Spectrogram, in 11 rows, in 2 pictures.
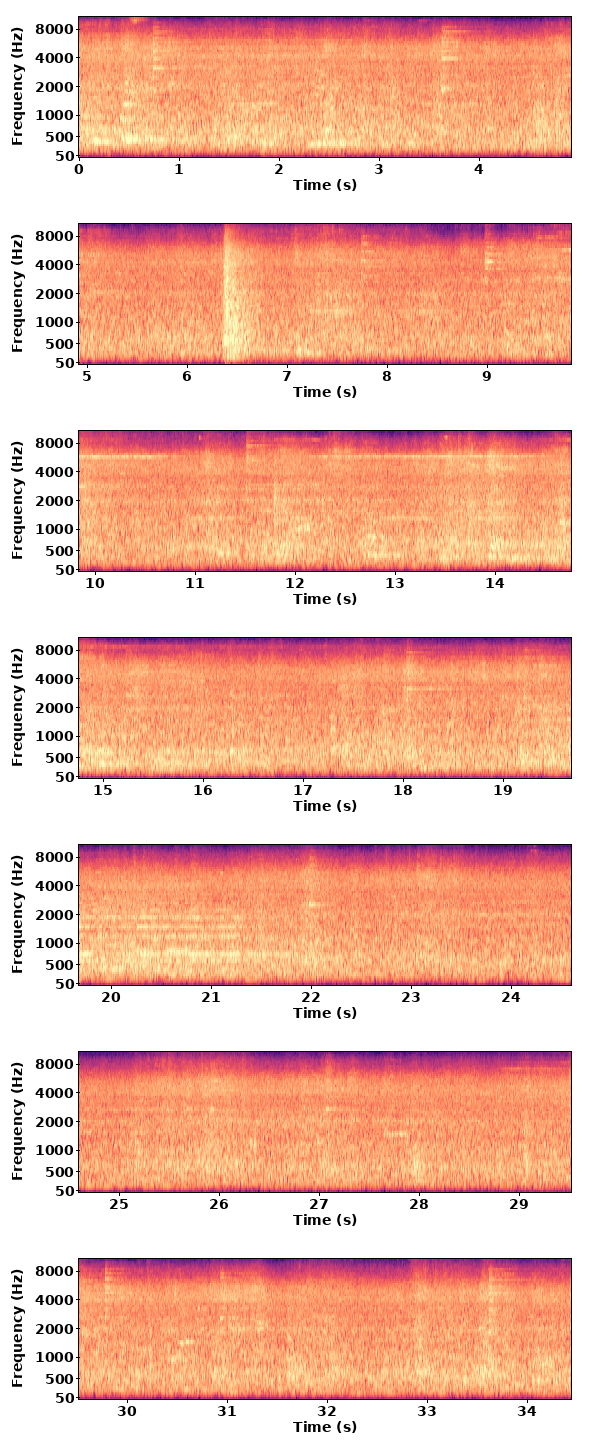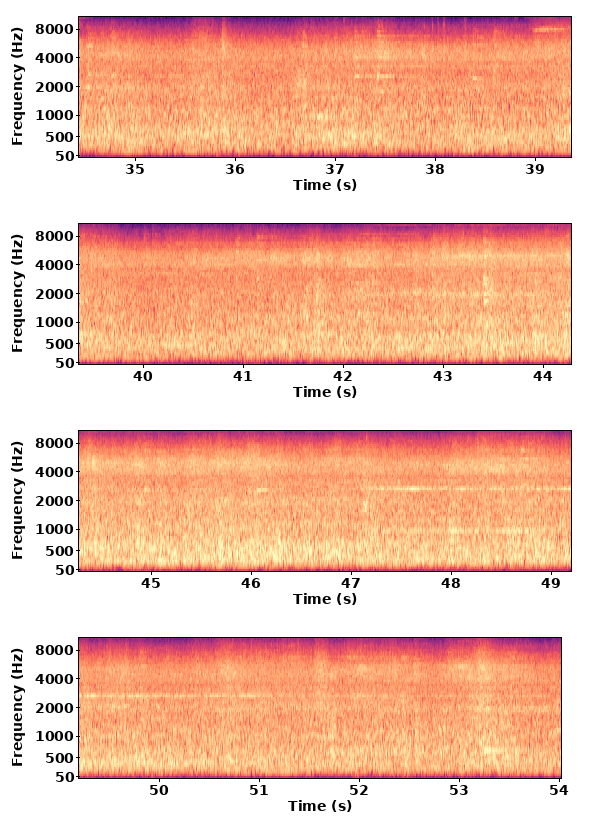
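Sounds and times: freight cars rumbling on rails: 0.0s - 54.0s
high wheel squeal: 9.2s - 15.9s, 45.6s - 52.4s
faint rail clacks: 29.0s - 50.9s.

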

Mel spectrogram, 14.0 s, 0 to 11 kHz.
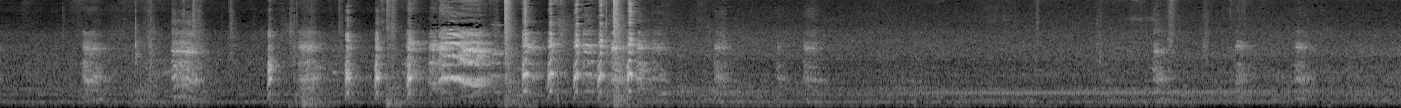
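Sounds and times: chicken squawking and clucking: 0.8s - 8.4s, 11.5s - 13.3s.

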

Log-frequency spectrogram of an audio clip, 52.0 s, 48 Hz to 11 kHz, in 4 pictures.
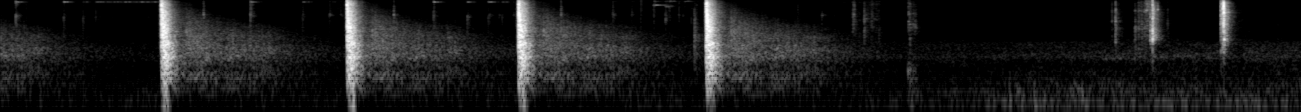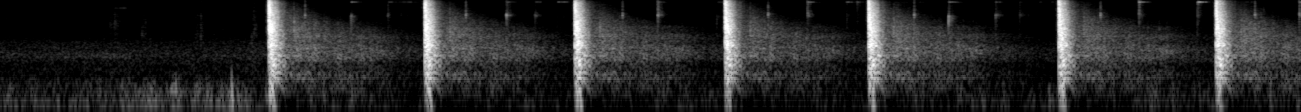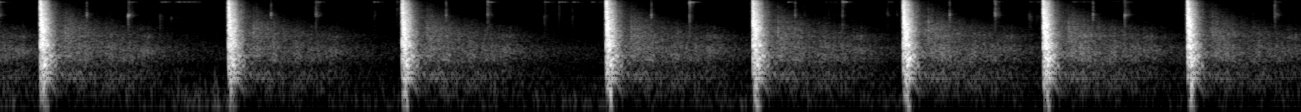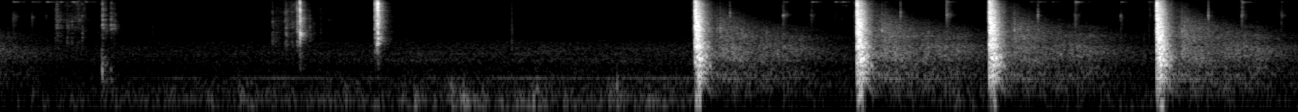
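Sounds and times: pistol shots with echo: 1.6s - 4.6s, 5.2s - 6.3s, 7.0s - 8.2s, 15.7s - 22.9s, 23.6s - 24.5s, 25.2s - 27.6s, 28.3s - 31.3s, 32.0s - 39.2s, 46.0s - 51.8s
pistol handling clicks: 11.1s - 12.4s, 16.0s - 23.4s, 41.8s - 43.0s, 46.3s - 52.0s.

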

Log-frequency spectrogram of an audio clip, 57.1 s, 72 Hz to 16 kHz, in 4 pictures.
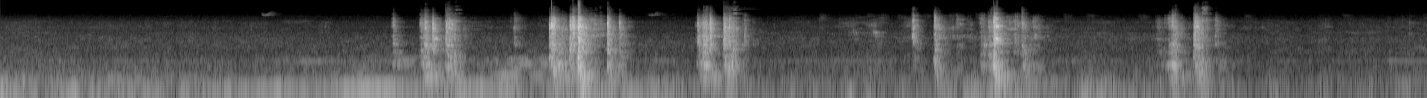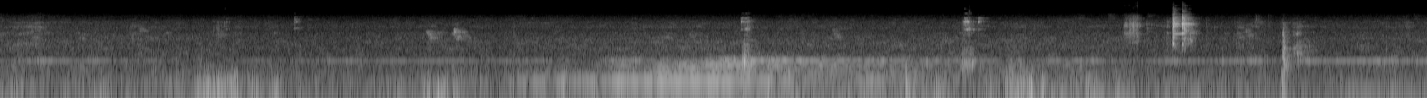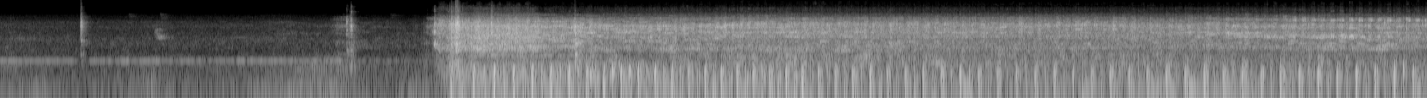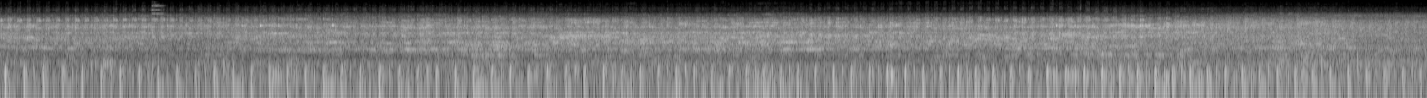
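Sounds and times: small engine running: 0.0s - 7.6s, 16.8s - 57.0s
sharp metallic clicks and knocks: 3.2s - 7.6s, 8.7s - 10.6s, 11.4s - 12.3s, 25.5s - 27.4s, 32.8s - 57.0s.

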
